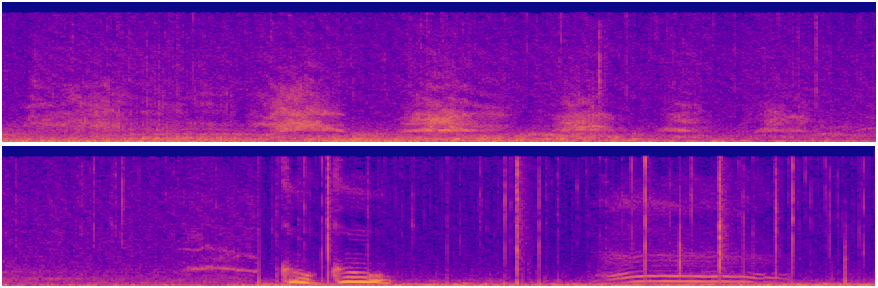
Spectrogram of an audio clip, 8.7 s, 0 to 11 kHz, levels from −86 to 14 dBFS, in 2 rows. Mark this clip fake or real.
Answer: real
